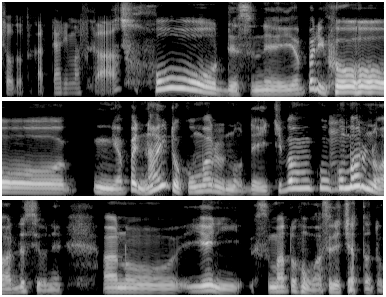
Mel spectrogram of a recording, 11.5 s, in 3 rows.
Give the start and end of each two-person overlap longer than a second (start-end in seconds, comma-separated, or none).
none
